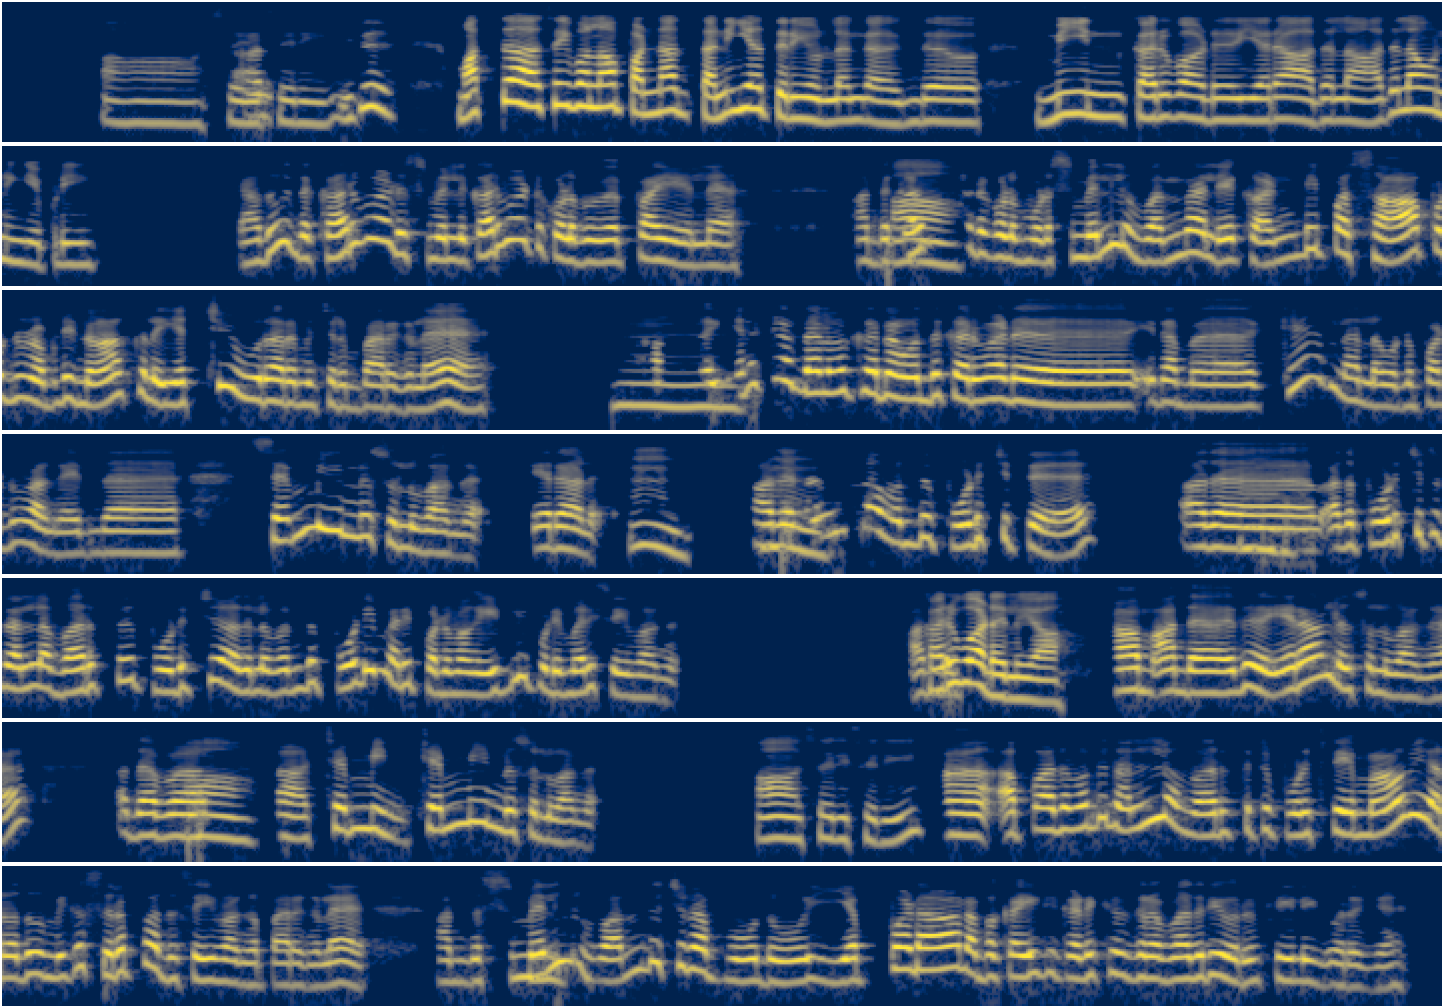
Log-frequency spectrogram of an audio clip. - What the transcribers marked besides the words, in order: drawn out: "ஆ"; inhale; other background noise; drawn out: "ம். ம்"; drawn out: "கருவாடு"; drawn out: "அத"; surprised: "கருவாடுலையா?"; anticipating: "என் மாமியார் அதுவும் மிக சிறப்பா … ஒரு ஃபீலிங் வருங்க"
- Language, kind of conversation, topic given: Tamil, podcast, உணவு சுடும் போது வரும் வாசனைக்கு தொடர்பான ஒரு நினைவை நீங்கள் பகிர முடியுமா?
